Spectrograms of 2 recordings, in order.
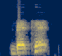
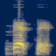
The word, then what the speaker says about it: Vetech: Vetech? – Vetech.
